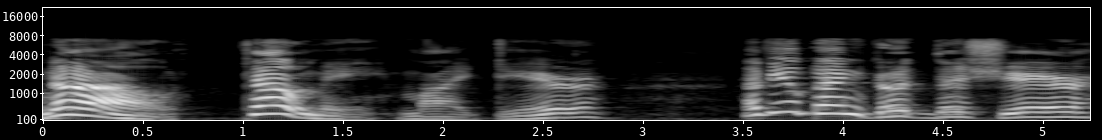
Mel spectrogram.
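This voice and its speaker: Very slow, fairly high-pitched speech from a man in a put-on character voice. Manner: jolly.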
